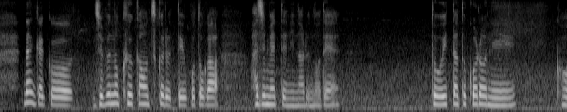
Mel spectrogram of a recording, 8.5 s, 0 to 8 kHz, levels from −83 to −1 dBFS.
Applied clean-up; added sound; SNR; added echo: none; none; none; none.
